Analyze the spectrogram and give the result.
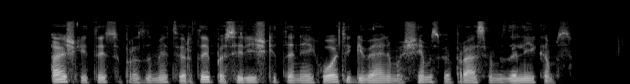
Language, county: Lithuanian, Telšiai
